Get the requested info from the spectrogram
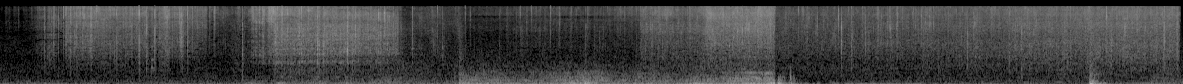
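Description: Potatoes frying on a hot flat-top griddle, giving a steady sizzling hiss that swells louder twice. There is a single sharp thump near the end.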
